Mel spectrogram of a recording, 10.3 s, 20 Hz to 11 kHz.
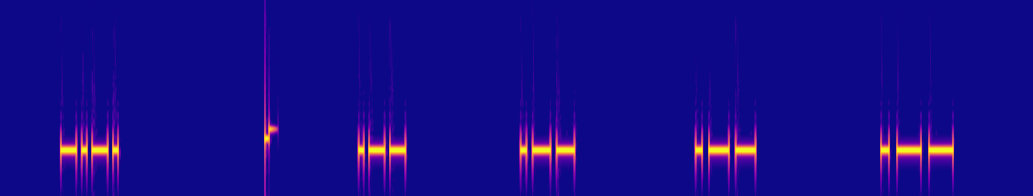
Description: Morse code, heard as a keyed tone, about 21 wpm, spaced as for 6 wpm, 700 Hz. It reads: C WWWW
